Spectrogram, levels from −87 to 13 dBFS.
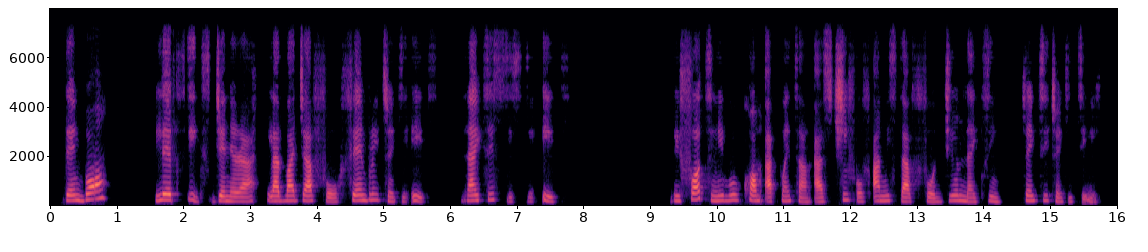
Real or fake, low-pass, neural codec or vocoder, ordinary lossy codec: fake; 7.2 kHz; codec, 16 kHz, 1 kbps, FunCodec, trained on LibriTTS, 50 frames a second; none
